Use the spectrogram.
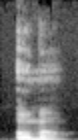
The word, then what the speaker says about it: homo: eye socket the word omo is perceived which is the Latin word for man technically it is written homo but the H is not pronounced as the pilgrim stares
